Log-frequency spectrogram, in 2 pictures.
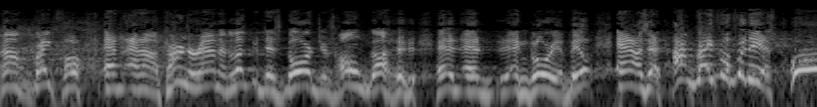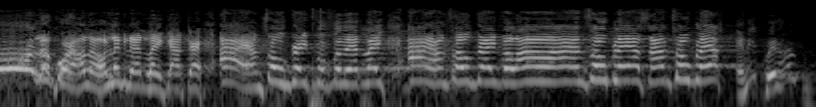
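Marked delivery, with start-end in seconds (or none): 0.0-0.8 hollering. Retold or imitated. 6.7-15.4 high, overjoyed exclamations; ecstatic praise. Retold or imitated. Retold joyous outburst on porch.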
